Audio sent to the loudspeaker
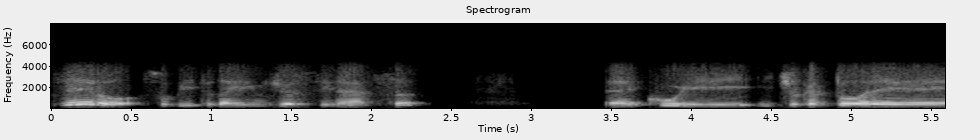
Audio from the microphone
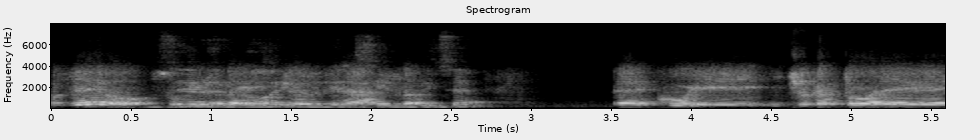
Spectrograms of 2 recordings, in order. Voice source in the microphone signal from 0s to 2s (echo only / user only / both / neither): both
